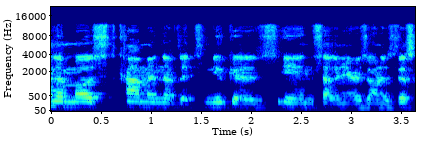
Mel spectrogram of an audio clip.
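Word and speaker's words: Ctenucha: flying moth is the veined tanuka that c is silent i don't even know why it's in there that's what the name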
